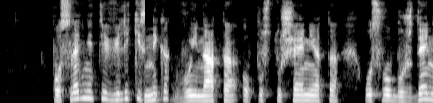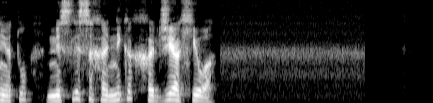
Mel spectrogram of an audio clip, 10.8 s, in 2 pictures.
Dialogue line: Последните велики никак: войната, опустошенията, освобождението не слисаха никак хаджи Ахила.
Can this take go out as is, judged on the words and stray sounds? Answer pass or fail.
pass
